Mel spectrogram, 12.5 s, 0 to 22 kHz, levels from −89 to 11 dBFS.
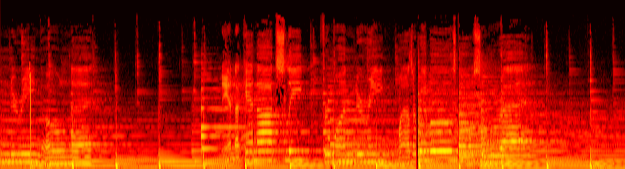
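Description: The whole clip has a watery, swirly character with a hard treble ceiling. This is likely MP3 compression at a low bitrate, around 64 kbps. On a spectrogram it shows as a flat cutoff and flickering high-frequency patches.

From 0.56 to 0.61 s, damaged data in the compressed stream makes the decoder lose frame sync. You hear a brief disruption, with smeared broadband energy on the spectrogram.

Blocks of digital silence occur at 5.04–5.06 s (20 ms) and 8.31–8.35 s (40 ms), where the output went silent. Each sounds like a short hole, and the waveform shows a flat line with abrupt edges.

A second stretch of corrupted stream data, from 9.13 to 9.17 s, produces another brief disruption, visible as a vertical smear.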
